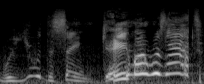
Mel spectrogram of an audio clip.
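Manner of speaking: high, loud outraged outburst; acted kid snapping back at dad; snapping in anger. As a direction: explode into an incredulous yell. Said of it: "I snapped. I just went".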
